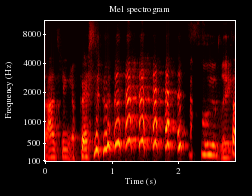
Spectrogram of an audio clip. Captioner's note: laughs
